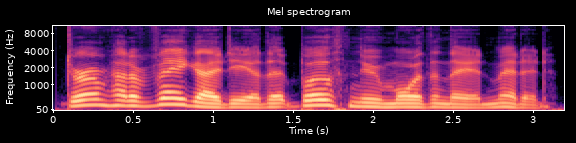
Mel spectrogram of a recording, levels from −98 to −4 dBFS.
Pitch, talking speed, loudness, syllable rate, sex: 155 Hz, 225 wpm, -15 LUFS, 5.5 syllables/s, male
